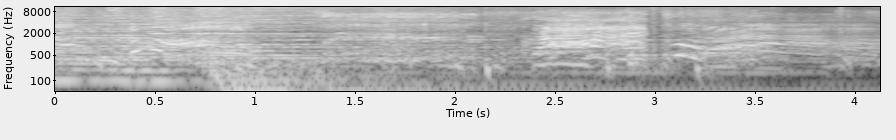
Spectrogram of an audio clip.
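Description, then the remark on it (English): Voices of people pretending to ride a go-kart imitate its crashing noises, producing loud, rough bursts of groaning, screeching vocal sound that overlap continuously for about four seconds, with a brief louder surge midway. “Here's a clip of them making those crashing noises with their balance.”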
